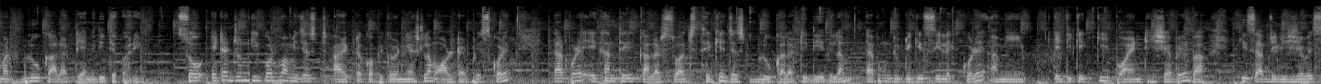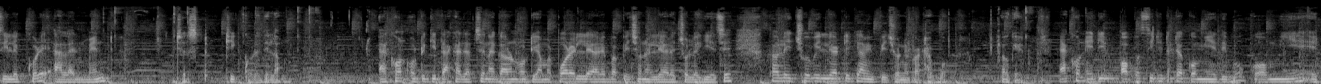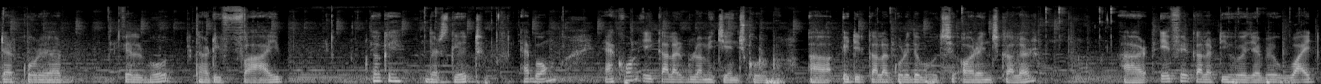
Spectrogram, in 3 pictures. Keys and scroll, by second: 24.1 ctrl+[, 30.2 Return.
